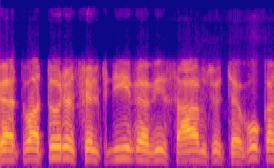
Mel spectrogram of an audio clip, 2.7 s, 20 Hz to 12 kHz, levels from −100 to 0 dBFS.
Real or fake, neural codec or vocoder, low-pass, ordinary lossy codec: fake; vocoder, 22.05 kHz, 80 mel bands, Vocos; 9.9 kHz; Opus, 32 kbps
